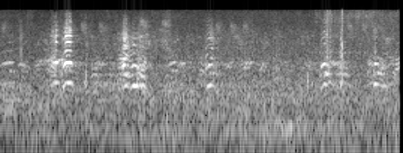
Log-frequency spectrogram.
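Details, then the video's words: Geese migrating south over north-west England, a distant flock giving scattered nasal honks in irregular bursts against a steady background hiss. "GEESE MIGRATING SOUTH"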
